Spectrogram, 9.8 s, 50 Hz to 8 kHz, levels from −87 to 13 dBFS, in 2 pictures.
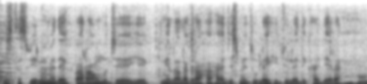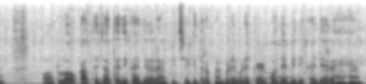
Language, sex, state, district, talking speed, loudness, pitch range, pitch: Hindi, male, Rajasthan, Bikaner, 265 wpm, -17 LUFS, 130-135 Hz, 130 Hz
